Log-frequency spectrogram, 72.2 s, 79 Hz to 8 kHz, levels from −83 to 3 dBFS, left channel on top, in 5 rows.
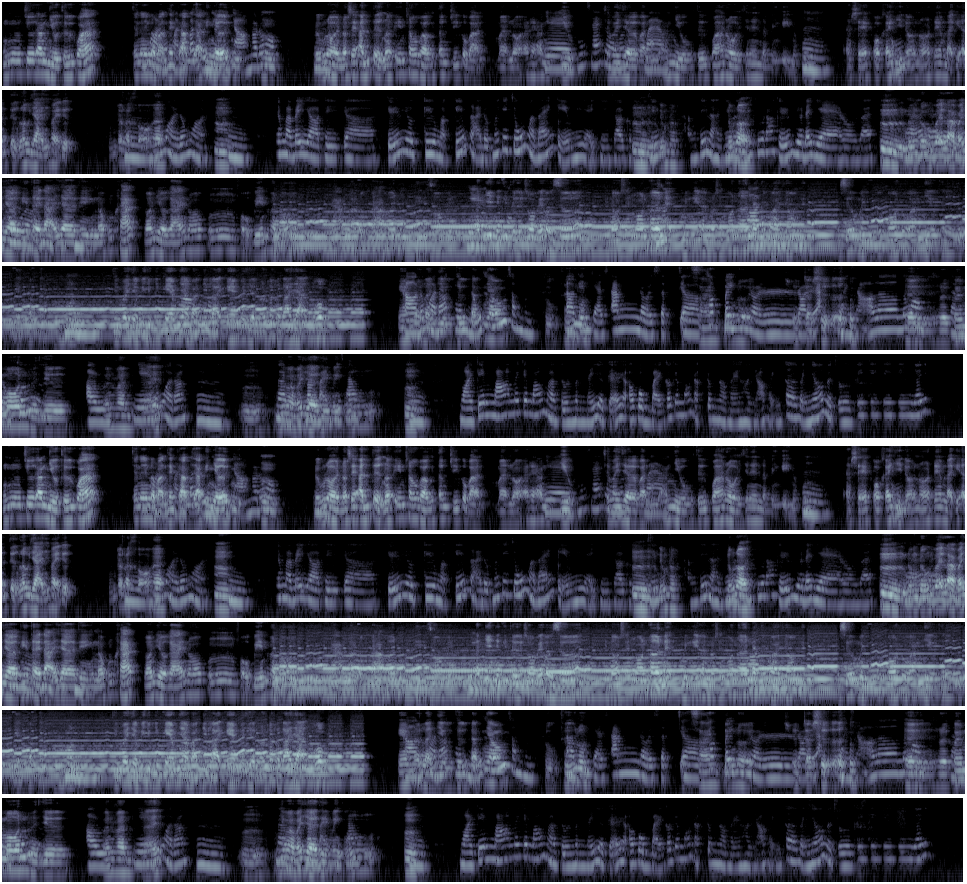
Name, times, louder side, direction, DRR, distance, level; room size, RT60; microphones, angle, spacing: voice 1, 0.0-1.4 1.9-3.6 3.9-4.1 4.7-8.5 9.1-12.2 12.7-15.4 16.0-16.9 17.6-17.9 23.9-24.6 25.3-25.7 27.6-33.3 33.8-35.7 36.1-37.6 37.9-41.0 41.4-44.4 45.0-48.2 49.3-50.8 51.5-52.1 53.8-54.6 55.2-56.2 56.9-58.7 59.3-60.2 61.4-63.3 63.8-64.0, right 3 dB, 60° right, 1.0 m, -34 dB
voice 2, 2.1-4.1 4.7-5.0 8.1-9.4 9.6-10.0 12.0-12.4 13.3-13.6 16.3-17.5 17.8-18.1 18.6-24.4 24.7-27.5 28.0-30.3 35.8-36.4 38.7-38.9 40.0-40.9 44.3-46.6 49.3-51.3 51.8-57.2 57.5-58.5 59.0-59.4 59.7-61.2 61.9-63.1 63.9-64.1 64.6-71.6, left 2 dB, 25° left, 0.6 m, -41 dB
sound 1, 32.9-48.8, right 3 dB, 80° right, 0.6 m, -29 dB
9.1 x 4.8 x 2.5 m
head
